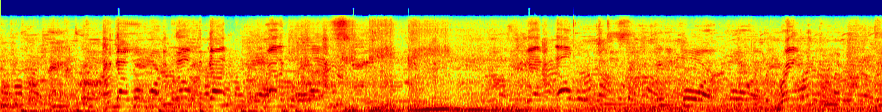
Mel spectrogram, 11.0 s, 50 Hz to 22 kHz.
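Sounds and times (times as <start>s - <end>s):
crowd chatter: 0.0s - 11.0s
car engine revving: 3.7s - 11.0s.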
